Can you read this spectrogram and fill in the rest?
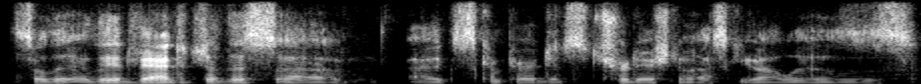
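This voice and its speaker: A man's voice: on the low side, moderate pace, a bit bright, dry recording. A man hosting a talk stream, casually chatting and asking questions. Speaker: livestream show host. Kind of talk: casual chat, interviewing. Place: home studio, seated on a couch.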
